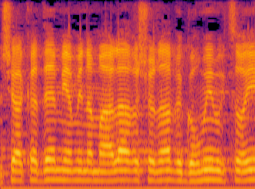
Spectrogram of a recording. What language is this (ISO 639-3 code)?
heb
